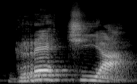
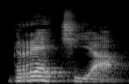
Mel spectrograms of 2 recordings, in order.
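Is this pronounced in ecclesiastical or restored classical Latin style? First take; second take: ecclesiastical; ecclesiastical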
